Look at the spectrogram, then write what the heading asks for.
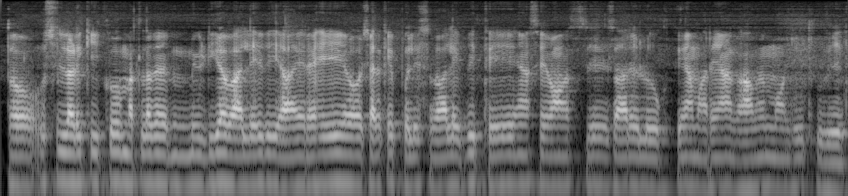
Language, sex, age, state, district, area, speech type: Hindi, male, 18-30, Madhya Pradesh, Seoni, urban, spontaneous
